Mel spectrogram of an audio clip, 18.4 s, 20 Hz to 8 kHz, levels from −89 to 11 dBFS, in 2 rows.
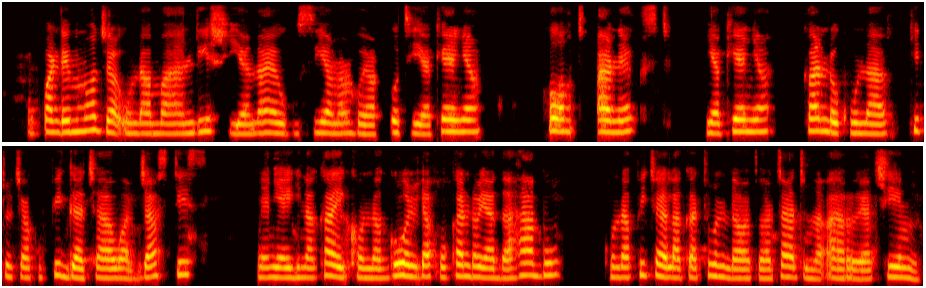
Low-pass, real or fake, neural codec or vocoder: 7.2 kHz; fake; codec, 16 kHz in and 24 kHz out, 1.1 kbps, FireRedTTS-2 codec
